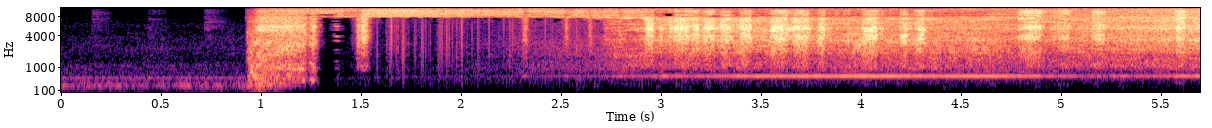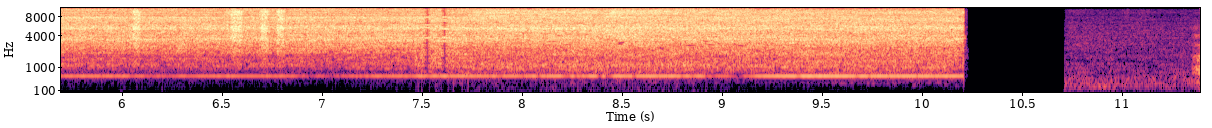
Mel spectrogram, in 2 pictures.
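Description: A fogging machine runs with a loud, steady hiss and hum.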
